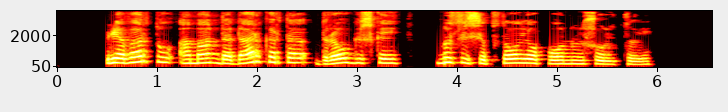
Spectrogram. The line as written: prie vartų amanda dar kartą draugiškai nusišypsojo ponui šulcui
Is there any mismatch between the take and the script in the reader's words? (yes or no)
no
